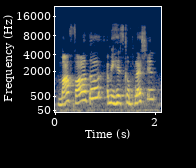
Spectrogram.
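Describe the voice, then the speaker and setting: A woman's voice: high-pitched, very animated, normal speed, fairly bright tone, a little hiss or hum. A Puerto Rican-American woman co-hosting a casual discussion, talkative, full of "you know" and "so it's like". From Puerto Rican family, US-raised. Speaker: podcast co-host.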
